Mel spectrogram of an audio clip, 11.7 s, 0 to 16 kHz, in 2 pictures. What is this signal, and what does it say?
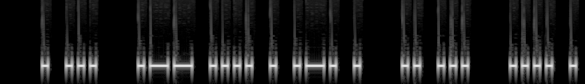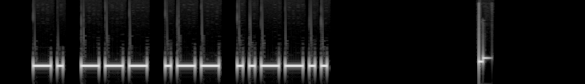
Morse code, heard as a keyed tone, about 20 wpm, 700 Hz. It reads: ES WHERE IS HE NOW?
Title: Sentences from Top 200 Words and Abbreviations 20wpm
